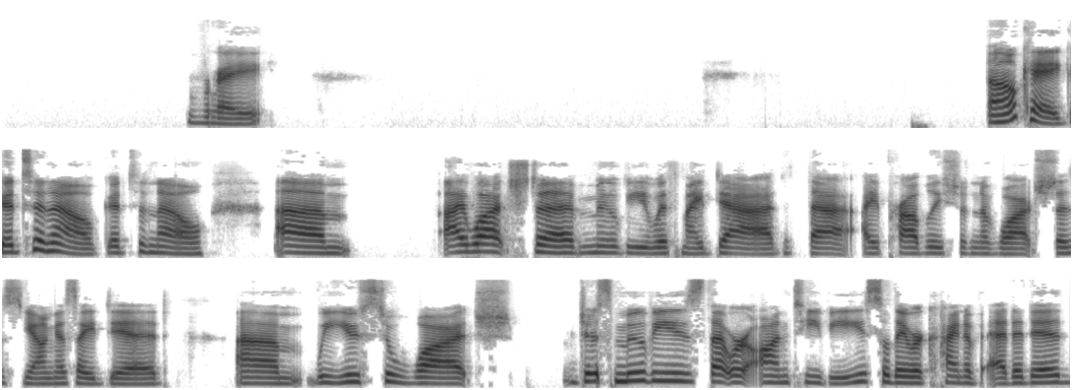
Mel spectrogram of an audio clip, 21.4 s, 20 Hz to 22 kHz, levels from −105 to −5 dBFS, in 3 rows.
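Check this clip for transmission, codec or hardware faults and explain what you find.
Two transmission faults occur back to back in the middle of the speech.

From 9.69 to 10.10 s there is repeated packet loss, giving a robotic sound. The stream kept losing or receiving late audio, opening five short holes, the longest about 25 ms. Each hole was filled by stretching the preceding sound, so roughly a quarter of that stretch is synthesized. The result is choppy and robotic, with fragments of the speech missing or smeared.

From 10.21 to 14.35 s there is a call bitrate drop. The connection's bandwidth estimate collapsed, and the encoder was forced to spend far fewer bits. The sound points to a fall from around 64 kbps to about 10 kbps, holding at its worst for 1.6 s. The codec responded by coding coarsely and narrowing the audio band from 20 kHz to 8 kHz. The speech therefore turns dull, rough and watery until quality returns.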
